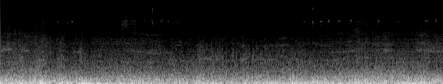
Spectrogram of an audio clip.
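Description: Wind rushing over the microphone of a camera flying with a paraglider: a steady low rumble of buffeting air.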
